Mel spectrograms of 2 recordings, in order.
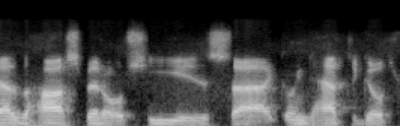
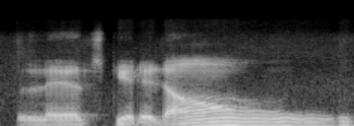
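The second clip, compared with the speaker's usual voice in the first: very slow, word on drawn out.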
